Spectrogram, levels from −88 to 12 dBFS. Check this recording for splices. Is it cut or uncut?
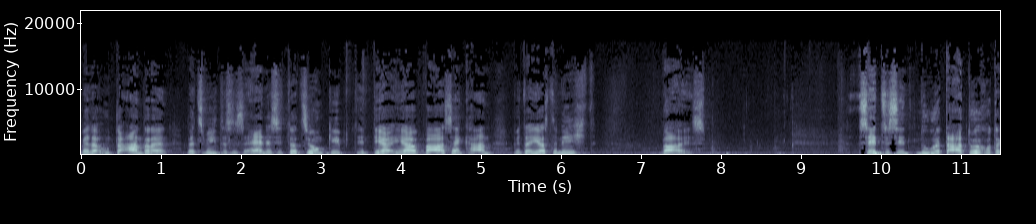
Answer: uncut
